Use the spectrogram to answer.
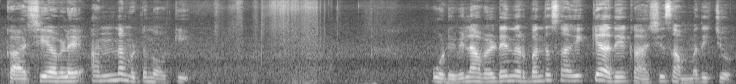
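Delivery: ordinary delivery, nothing marked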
